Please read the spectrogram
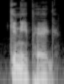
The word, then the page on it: guinea pig: American English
